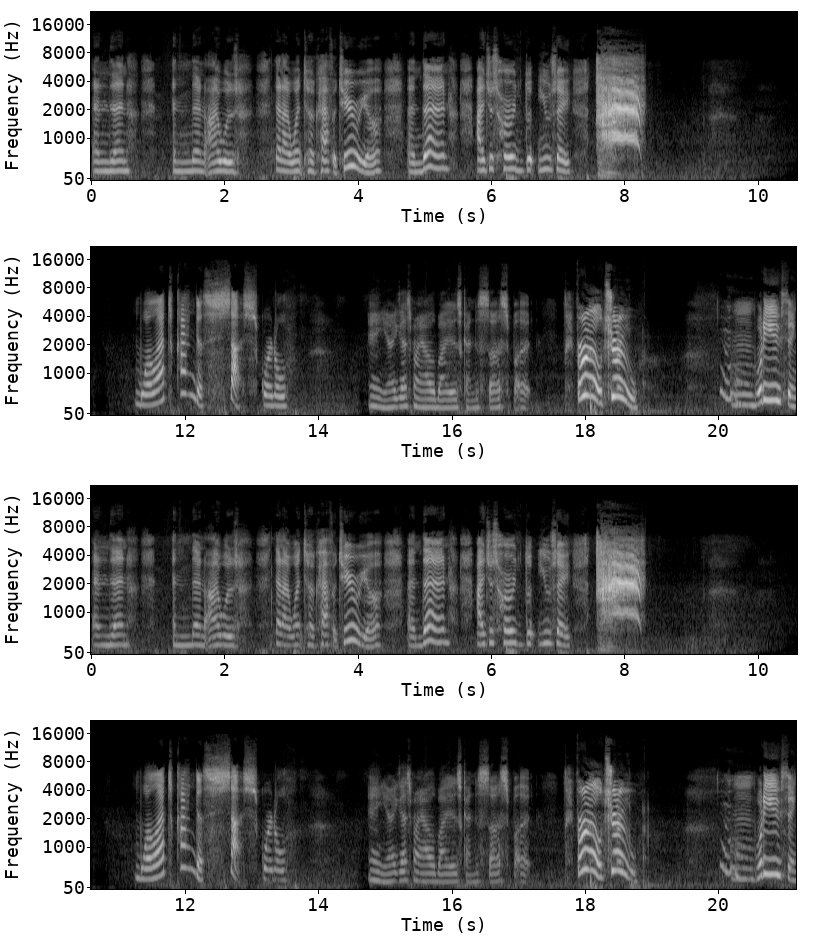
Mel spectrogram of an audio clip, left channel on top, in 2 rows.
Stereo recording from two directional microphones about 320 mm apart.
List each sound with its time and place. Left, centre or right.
0.0 s a woman's voice: centre
11.2 s speech: centre
14.7 s a woman's voice: right
15.0 s a woman's voice: centre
